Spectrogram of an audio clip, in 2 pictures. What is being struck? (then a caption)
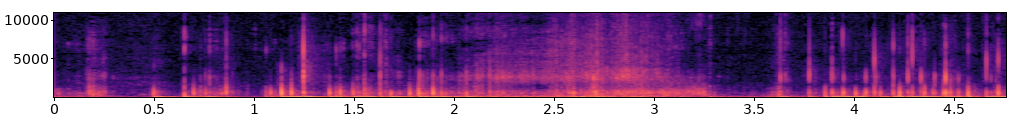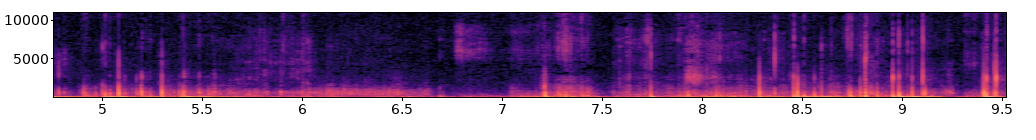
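Beeswax-coated cotton wrap on a vinyl mat. Long nails tap and scratch a flat beeswax-coated cotton food wrap lying on a vinyl mat. The result is a dense, irregular run of short crinkly, crunchy taps and scrapes with a heavy low thump, broken by brief softer scratching stretches and no voice.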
